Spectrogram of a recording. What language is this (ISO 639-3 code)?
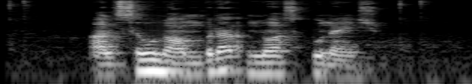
cat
